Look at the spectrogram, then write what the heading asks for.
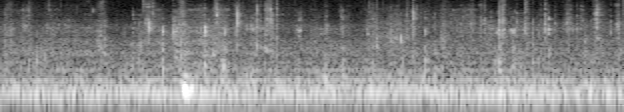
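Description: Faint biting and chewing of McDonald's chicken nuggets as two people eat quickly, with scattered small clicks and smacks. There is one brief low hum about two seconds in.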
